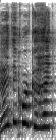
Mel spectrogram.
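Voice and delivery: a high, dainty Kathy; imitating Kathy. Host mimicking tipsy Kathy ending the talk, high mock voice.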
